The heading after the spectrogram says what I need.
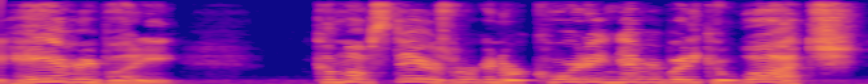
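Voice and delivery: high-pitched mock yell to a crowd; mock screaming. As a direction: imitate a girl calling everyone in, way up high. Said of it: "she starts screaming to everybody".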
